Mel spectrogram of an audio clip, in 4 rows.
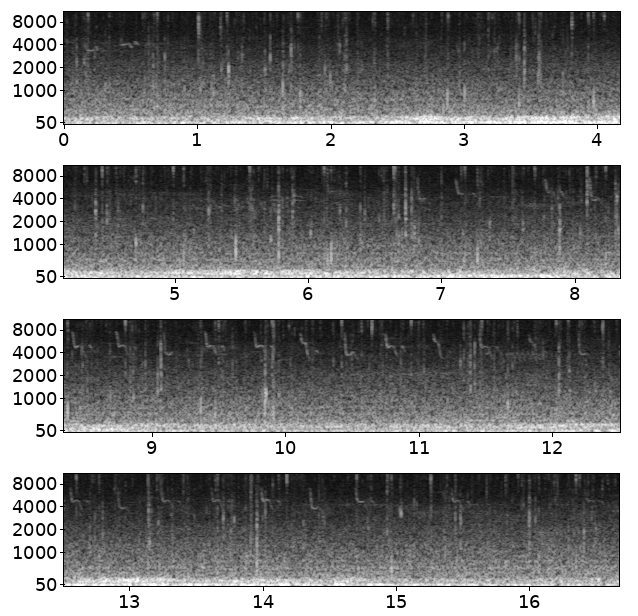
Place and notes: burg/wupper: waldweg - the city, the country & me: forest track
water dripping from a rock, gushing of the wupper river
the city, the country & me: april 26, 2013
